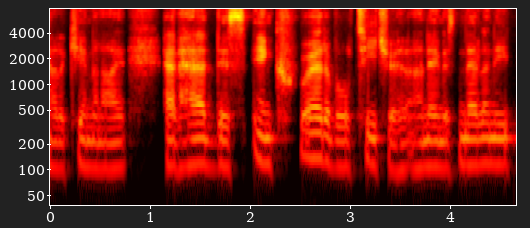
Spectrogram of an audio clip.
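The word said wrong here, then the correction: Nalanie: Chalaram. Nalani, it's spelled N-A-L-A-N-I-E, Nalani Chalaram.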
